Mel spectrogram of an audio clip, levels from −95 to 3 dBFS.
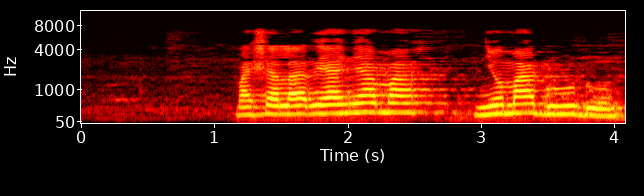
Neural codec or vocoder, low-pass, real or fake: codec, 16 kHz, 16 kbps, FreqCodec, larger model; 7.2 kHz; fake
